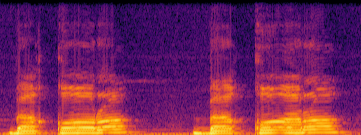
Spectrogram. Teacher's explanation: را کو پر پڑھنا ہے، را کے اوپر زبر کی وجہ سے. قاف کو پر پڑھنا ہے، قاف اپنے 6 ساتھیوں کے سمیت ہمیشہ ہی پر پڑھا جاتا ہے.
